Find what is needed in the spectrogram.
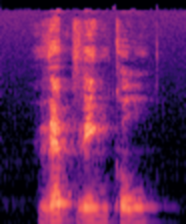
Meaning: online store
- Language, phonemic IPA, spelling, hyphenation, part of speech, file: Dutch, /ˈwɛpwɪŋkəl/, webwinkel, web‧win‧kel, noun, Nl-webwinkel.ogg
